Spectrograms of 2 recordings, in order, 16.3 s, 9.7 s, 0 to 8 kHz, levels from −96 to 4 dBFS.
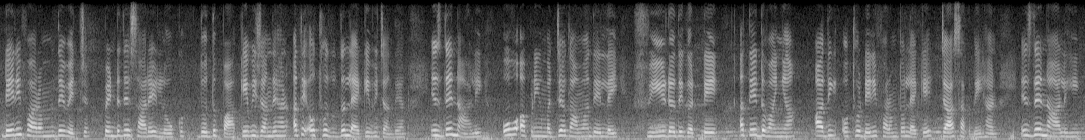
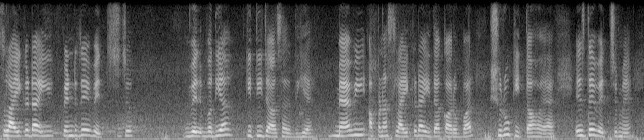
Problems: background sounds at intervals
